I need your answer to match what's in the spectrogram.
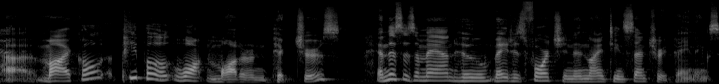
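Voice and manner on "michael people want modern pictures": fake English accent with swooping pitch. Quoting a man who made his fortune in paintings: put-on english accent. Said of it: "this is my English accent".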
